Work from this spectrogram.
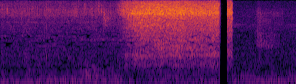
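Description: Thoothuvalai rasam is poured into hot tempering oil with garlic and asafoetida, setting off a sudden loud sizzling hiss that swells for about a second, then cuts out briefly and fades to a softer crackle.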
